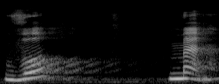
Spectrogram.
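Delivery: "वो", long pause, "मैन"; split into syllables. Shown as a demonstration. Teacher counting two syllables, "वो. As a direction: say "वो मैन" as two isolated beats. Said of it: "टू syllable".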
